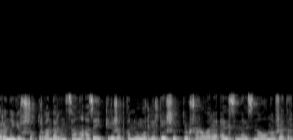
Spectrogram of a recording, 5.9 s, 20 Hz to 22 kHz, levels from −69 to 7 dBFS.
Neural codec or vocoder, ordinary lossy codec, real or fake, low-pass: none; none; real; 7.2 kHz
